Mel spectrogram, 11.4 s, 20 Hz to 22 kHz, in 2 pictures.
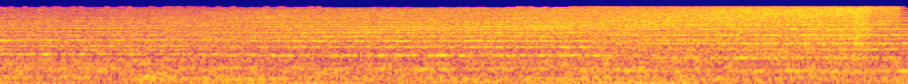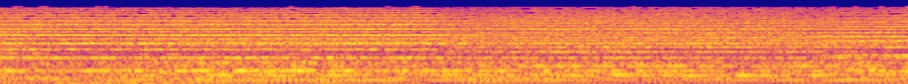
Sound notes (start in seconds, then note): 2.7 whooshing; 8.1 dramatic music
